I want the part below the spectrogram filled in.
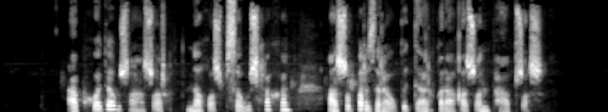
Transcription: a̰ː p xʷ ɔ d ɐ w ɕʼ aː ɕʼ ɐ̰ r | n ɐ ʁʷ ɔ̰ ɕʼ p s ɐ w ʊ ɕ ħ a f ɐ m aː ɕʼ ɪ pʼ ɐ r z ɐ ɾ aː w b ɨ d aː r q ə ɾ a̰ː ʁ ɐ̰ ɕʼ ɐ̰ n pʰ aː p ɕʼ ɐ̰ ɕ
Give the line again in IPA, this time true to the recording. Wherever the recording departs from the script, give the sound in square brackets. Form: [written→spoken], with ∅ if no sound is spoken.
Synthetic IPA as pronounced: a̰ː p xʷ ɔ d ɐ w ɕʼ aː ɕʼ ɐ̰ r | n ɐ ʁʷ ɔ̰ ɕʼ p s ɐ w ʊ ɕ ħ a [f→x] ɐ m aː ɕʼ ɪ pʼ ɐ r z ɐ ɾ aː w b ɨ d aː r q ə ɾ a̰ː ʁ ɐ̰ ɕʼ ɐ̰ n pʰ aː p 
